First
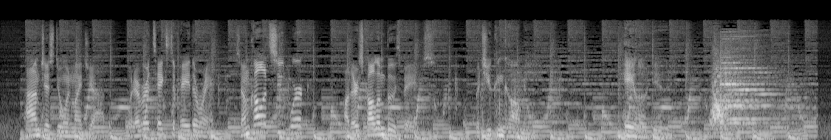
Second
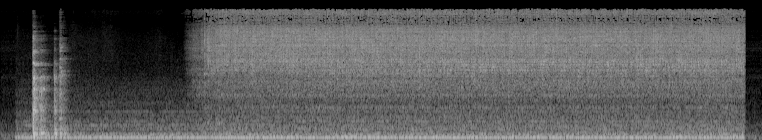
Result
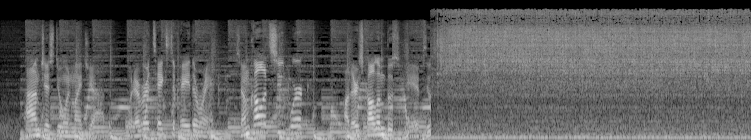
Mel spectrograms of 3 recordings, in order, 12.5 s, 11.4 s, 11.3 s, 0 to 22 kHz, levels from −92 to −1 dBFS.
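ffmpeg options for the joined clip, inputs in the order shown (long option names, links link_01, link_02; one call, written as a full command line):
ffmpeg -i cue0.wav -i cue1.wav -filter_complex "[0:a]apad=whole_dur=11.27,atrim=end=11.27,asplit=2[link_01][link_02];[link_01]atrim=end=5.882[link_03];[link_02]atrim=start=5.878:end=6.452,asetpts=PTS-STARTPTS,areverse[link_04];[1:a]atrim=start=2.958:end=7.78[link_05];[link_03][link_04]acrossfade=duration=0.004:curve1=hsin:curve2=hsin[link_06];[link_06][link_05]acrossfade=duration=0.004:curve1=hsin:curve2=hsin" out.wav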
